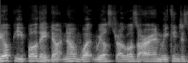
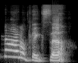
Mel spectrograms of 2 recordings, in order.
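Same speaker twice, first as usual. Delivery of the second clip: very high, loud diva squeal easing down; Miss Piggy voice; 4 dB louder than usual. Retold or imitated. Miss Piggy turning down Kermit, in a high squealing diva voice. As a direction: hit a shrill-high pig diva note then settle. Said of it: "Miss Piggy goes".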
